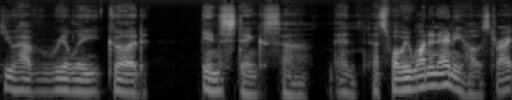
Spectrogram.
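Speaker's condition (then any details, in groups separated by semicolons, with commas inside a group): No condition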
